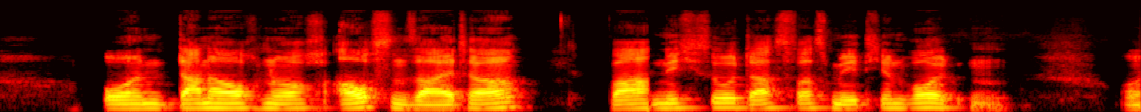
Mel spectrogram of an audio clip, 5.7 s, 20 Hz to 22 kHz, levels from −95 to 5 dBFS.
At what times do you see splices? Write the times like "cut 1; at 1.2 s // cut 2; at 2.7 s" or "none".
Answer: cut 1; at 3.2 s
